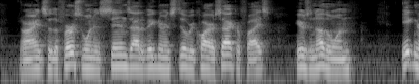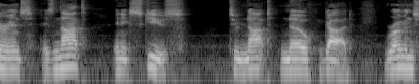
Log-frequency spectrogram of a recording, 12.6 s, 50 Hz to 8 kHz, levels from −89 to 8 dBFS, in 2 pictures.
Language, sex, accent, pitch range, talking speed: English, male, American, 110-140 Hz, 125 wpm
